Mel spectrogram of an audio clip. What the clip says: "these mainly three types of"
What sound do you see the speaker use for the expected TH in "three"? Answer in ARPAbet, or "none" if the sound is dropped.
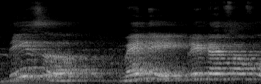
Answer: F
